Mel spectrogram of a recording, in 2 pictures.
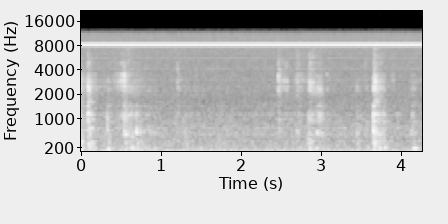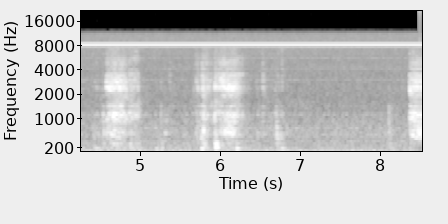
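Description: A person's short breathy snorts, a few of them spaced about a second apart, over a low steady hum.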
